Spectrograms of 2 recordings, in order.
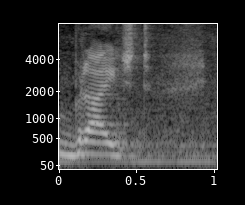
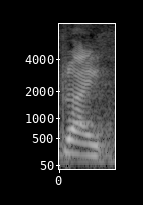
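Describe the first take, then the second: First: The gh is sounded as an extra consonant. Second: The gh is silent, no extra sound. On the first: The speaker calls it wrong. "नॉट" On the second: The speaker calls it right. "इस word को हम pronounce करेंगे ब्राइट"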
